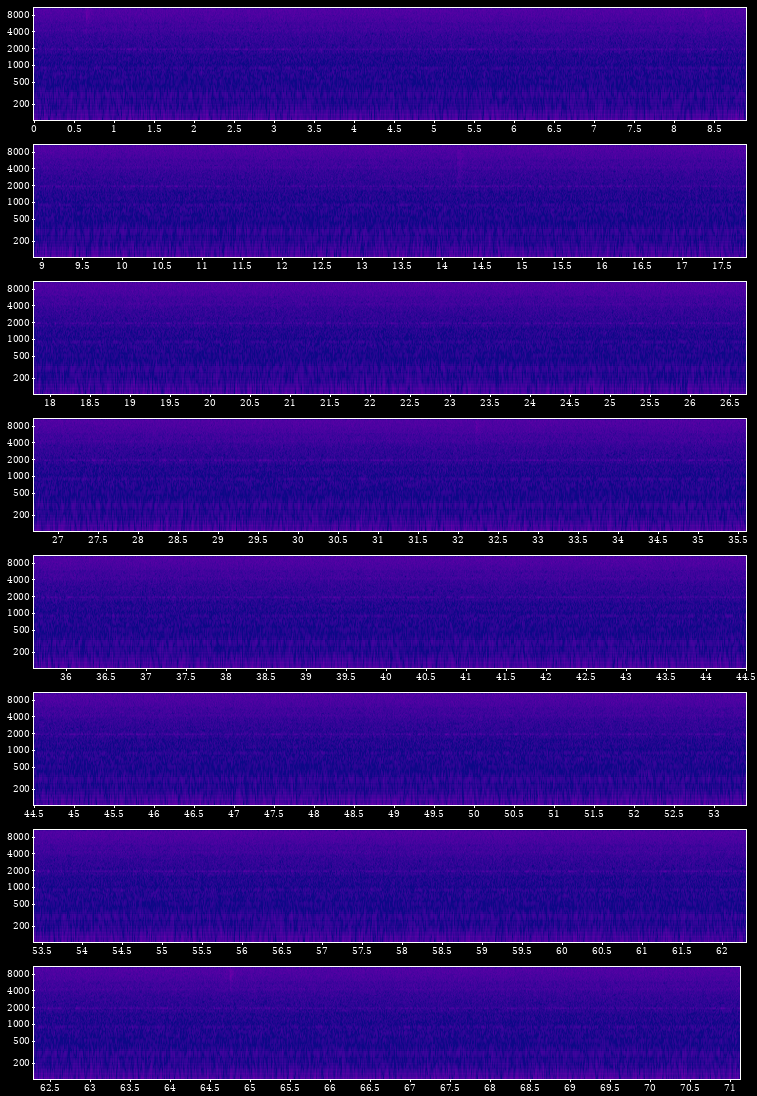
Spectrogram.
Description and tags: RoomTone Small WC Bathroom Ventilation
WC, Roomtone, Ventilation, Bathroom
